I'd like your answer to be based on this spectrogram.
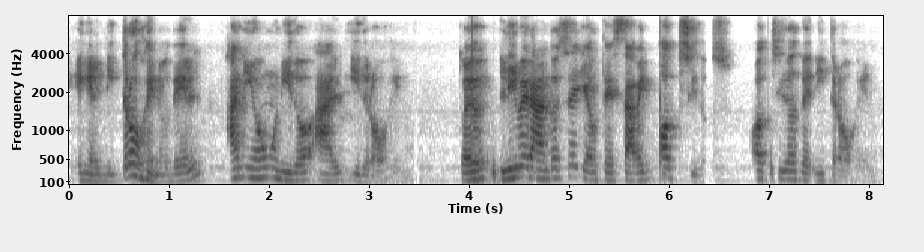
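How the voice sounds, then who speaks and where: A man's voice: mid-range voice, bright, forceful tone, lo-fi sound, slight background noise. A man teaching a chemistry class, peppering students with questions and wandering into digressions. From Panama. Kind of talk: classroom lecture.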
